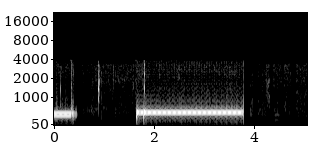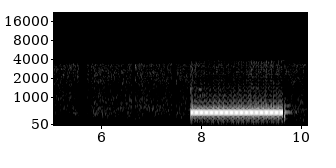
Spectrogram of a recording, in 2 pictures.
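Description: Telephone ringback tone plays while a call is being transferred: two long, steady, mid-pitched tones of about two seconds each, separated by a long silence, with a few faint clicks before the first.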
